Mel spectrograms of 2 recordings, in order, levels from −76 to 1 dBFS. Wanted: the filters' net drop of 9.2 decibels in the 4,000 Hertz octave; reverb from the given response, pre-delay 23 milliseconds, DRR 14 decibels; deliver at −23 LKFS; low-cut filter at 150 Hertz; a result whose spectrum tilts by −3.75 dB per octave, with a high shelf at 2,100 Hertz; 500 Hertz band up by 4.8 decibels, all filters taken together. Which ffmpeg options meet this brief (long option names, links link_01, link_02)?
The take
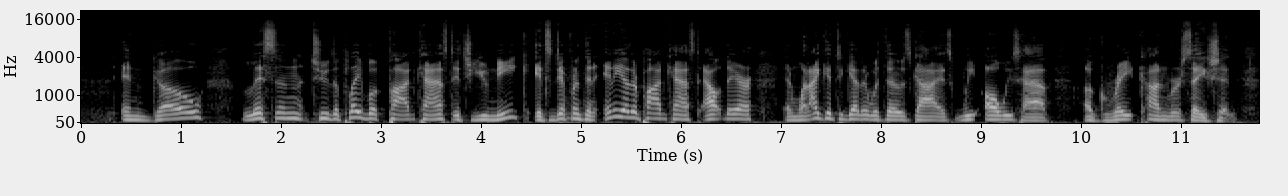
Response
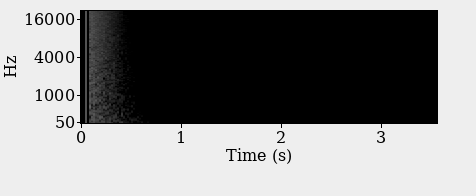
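-filter_complex "[0:a]highpass=150,equalizer=frequency=500:width_type=o:gain=6.5,highshelf=frequency=2100:gain=-5.5,equalizer=frequency=4000:width_type=o:gain=-8,asplit=2[link_01][link_02];[1:a]atrim=start_sample=2205,adelay=23[link_03];[link_02][link_03]afir=irnorm=-1:irlink=0,volume=-19dB[link_04];[link_01][link_04]amix=inputs=2:normalize=0,volume=4dB"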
